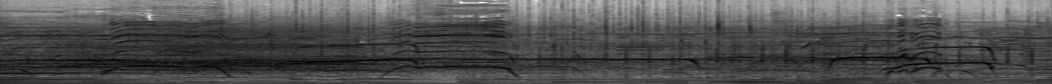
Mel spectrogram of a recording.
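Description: Live rock band playing an instrumental passage with acoustic guitar, heard from within the crowd, with fans whooping and cheering over the music.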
